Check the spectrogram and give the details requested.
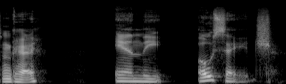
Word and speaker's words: Osage: And the Osage. It's spelled like the plant, so that's how I'm pronouncing it.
